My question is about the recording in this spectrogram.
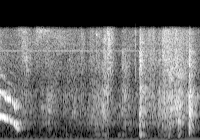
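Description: A high, muffled whimper that slides down in pitch, then rustling and scuffling of hands and clothing with a few sharp knocks.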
